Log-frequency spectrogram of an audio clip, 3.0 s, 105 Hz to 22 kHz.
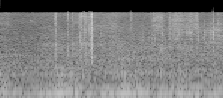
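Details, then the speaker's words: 1999 Ford F250 XLT Super Duty, Triton 5.4L V8 farm truck, at startup: low, uneven, shaking idle with stumbles from misfire; surging rough idle, hard starting in cool damp weather, no DTCs, check engine light off. "let's start it up take a listen see if the check engine light's even present service engine soon okay it's shaking kind of a rough"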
